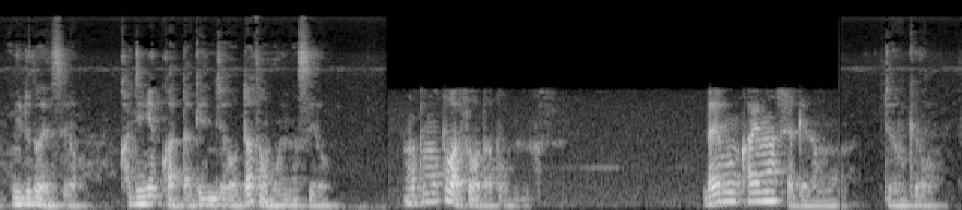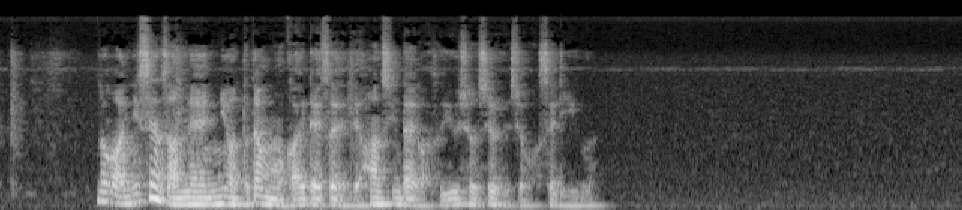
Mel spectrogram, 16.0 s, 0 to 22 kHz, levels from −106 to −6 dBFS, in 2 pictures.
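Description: The input most likely switched to a poorer capture device from 3.22 to 7.02 s, either another microphone or a headset's call profile. That device passes a narrower band, so nothing above 3.7 kHz gets through and the audio turns dull and boxy, then clears again at 7.02 s. A 20 ms silence marks the switch. The new device brings its own background noise, sitting well below the signal, while the overall level stays about the same. At 10.69 s, compressed frames were skipped: a couple of frames were either missing from the file or rejected by the decoder as damaged. Playback jumps ahead by around 40 ms of audio, leaving an audible discontinuity at the join where the material on either side meets without the missing stretch.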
